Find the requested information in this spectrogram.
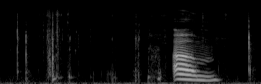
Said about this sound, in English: Goodness, that's my water. Let me get a sip, because I think I'm gonna have no voice tomorrow if I keep up this screaming.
